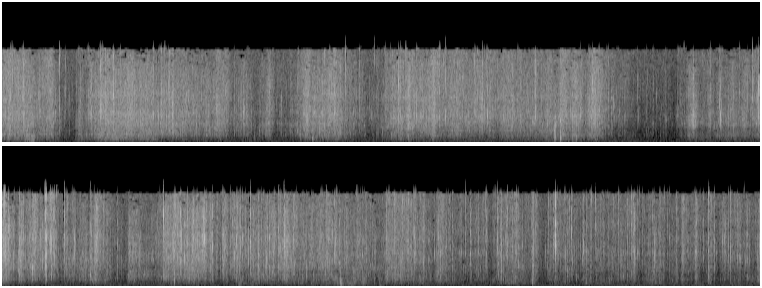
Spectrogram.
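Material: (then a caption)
Plastic. A clear plastic bubble wrap sheet lying on a desk is tapped with fingertips, then its bubbles are pinched and popped. The result is a steady, dense, bright crinkling with scattered sharp crackles and pops, easing briefly about midway before continuing.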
